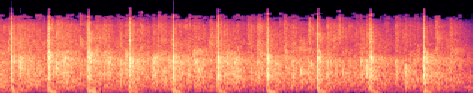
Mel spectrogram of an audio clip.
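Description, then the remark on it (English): Steady audience applause at the close of a debate, thanking the panelists, fills the whole stretch, a dense crackle of many clapping hands with a few sharper, louder claps popping out at an uneven rhythm. No one speaks over it. “I think they've done an absolutely fantastic job, and I'd like to ask all of you to join me in thanking them with a round of applause.”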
